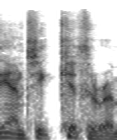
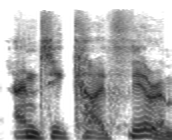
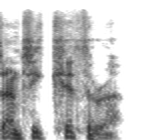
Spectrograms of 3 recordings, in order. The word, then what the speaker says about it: Antikythera: Firstly, let me say, it's the Antikythera mechanism. It's not the Antikythera mechanism. That's how they pronounce it in the film, you know. They spent $295 million making it, and they couldn't bother to ask a Greek person how to pronounce it. It's pronounced Antikythera.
